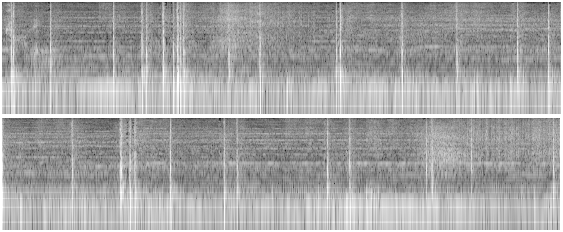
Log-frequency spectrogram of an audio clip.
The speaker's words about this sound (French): Et le feu d'artifice du rat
